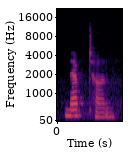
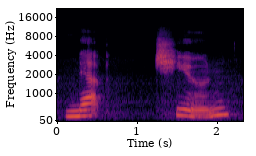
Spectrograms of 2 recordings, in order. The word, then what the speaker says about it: Neptune: planet NEP nepton right so you said nepton as if there were no e right there remember what sneaky e does he reaches over here and makes him say his name ooh U sometimes he says u and sometimes o but let's just say it's U so NEP tune ah and then okay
